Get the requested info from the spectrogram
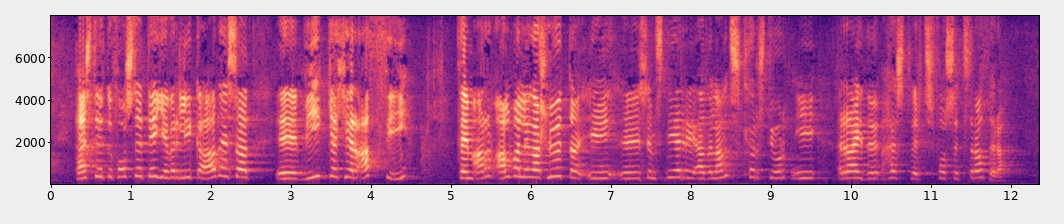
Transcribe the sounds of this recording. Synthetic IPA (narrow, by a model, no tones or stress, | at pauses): hajst̪vɪɾt̪ʏfɔsːɛt̪ɪjɛvɛɾliːkaaːðejnsað | viːcaçɛːɾaðθi | θejmaalvalɛɣal̥ʏːt̪aisɛmst̪nɛːɾɪaðlant̪scʰœɾst̪jowɾt̪ni | raːjðʏɦajst̪vɪɾ̥t̪sfɔsːɛt̪st̪ɾaːwθɛɾa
